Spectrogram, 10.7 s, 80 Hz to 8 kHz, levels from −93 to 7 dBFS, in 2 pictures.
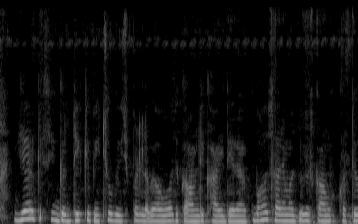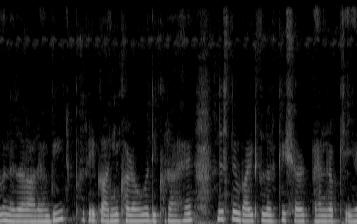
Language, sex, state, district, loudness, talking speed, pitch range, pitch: Hindi, male, Uttar Pradesh, Hamirpur, -37 LUFS, 235 wpm, 205-235 Hz, 215 Hz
